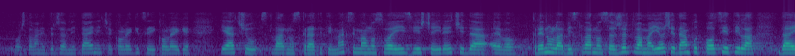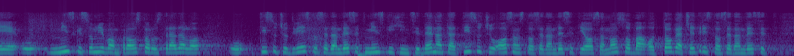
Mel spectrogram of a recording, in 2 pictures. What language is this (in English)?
Croatian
